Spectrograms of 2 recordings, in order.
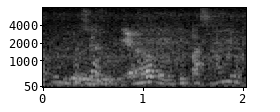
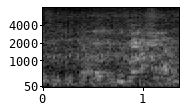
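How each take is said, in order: First: Softer, swinging, self-pitying aside; exaggerated private complaint in a softened voice; mock inner retort. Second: Low, hushed private aside; very soft, low unspoken retort; inner thought. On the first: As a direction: act out grumbling inwardly, rising at the end. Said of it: "Dentro de, porque uno es así". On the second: Retold or imitated. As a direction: mutter it to yourself under the breath. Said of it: "Yo dije dentro de mí".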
